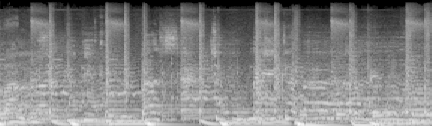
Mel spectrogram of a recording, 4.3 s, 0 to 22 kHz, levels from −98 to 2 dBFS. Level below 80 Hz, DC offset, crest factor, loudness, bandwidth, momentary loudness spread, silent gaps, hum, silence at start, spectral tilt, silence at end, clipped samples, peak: -16 dBFS; under 0.1%; 12 dB; -13 LUFS; 19 kHz; 2 LU; none; none; 0 s; -5 dB/octave; 0 s; under 0.1%; 0 dBFS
